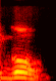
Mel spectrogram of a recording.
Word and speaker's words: go: People usually say go. I want to go there, like that, right? So this need to be pronounced as go.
